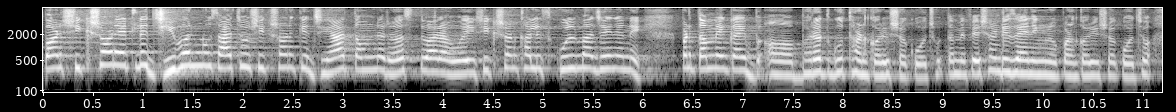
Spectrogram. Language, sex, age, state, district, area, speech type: Gujarati, female, 18-30, Gujarat, Rajkot, urban, spontaneous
